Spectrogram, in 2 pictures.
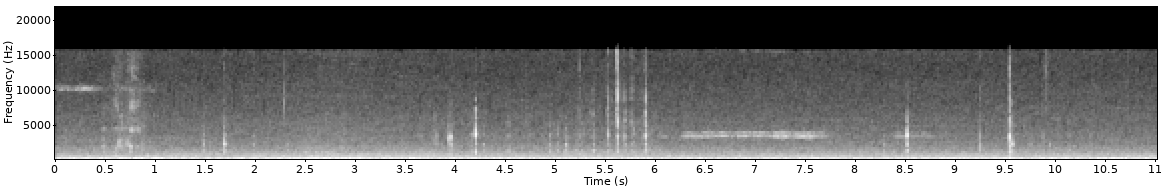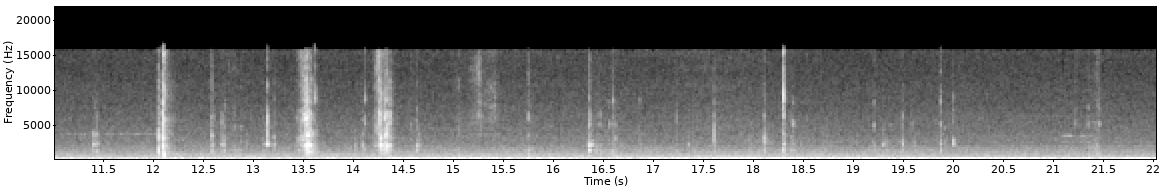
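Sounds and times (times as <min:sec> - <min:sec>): plastic toy parts clicking: 0:03.8 - 0:06.0, 0:09.2 - 0:10.0, 0:11.3 - 0:14.8, 0:15.7 - 0:20.1.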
